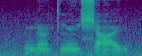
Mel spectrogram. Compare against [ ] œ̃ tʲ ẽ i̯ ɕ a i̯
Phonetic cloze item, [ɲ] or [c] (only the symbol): ɲ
